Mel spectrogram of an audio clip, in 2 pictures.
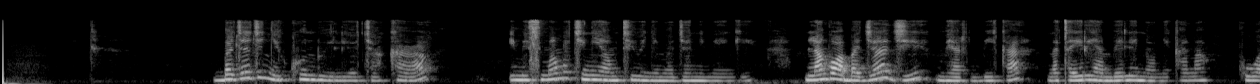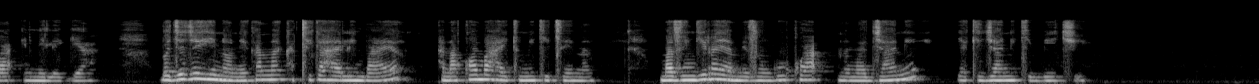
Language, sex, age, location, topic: Swahili, female, 25-35, Nairobi, finance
